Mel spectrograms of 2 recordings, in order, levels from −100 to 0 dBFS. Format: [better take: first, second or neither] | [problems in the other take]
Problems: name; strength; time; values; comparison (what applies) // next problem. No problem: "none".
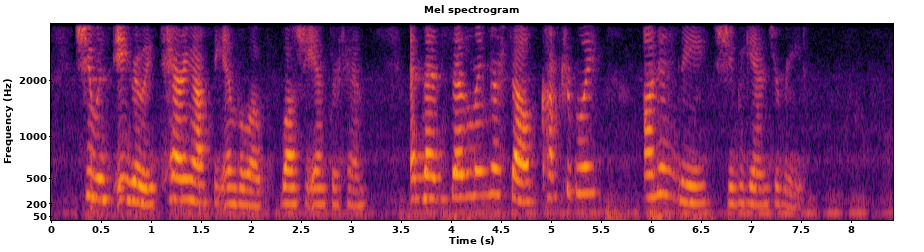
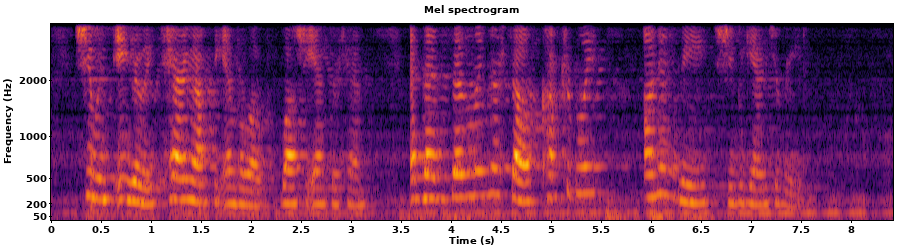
first | room echo; dies away in 1.7 s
